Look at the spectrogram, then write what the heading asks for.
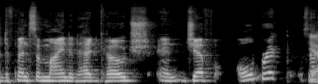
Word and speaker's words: Ulbrich: And listen, I know Robert Saleh was a defensive-minded head coach, and Jeff Ulbrich, is that how you say his name?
